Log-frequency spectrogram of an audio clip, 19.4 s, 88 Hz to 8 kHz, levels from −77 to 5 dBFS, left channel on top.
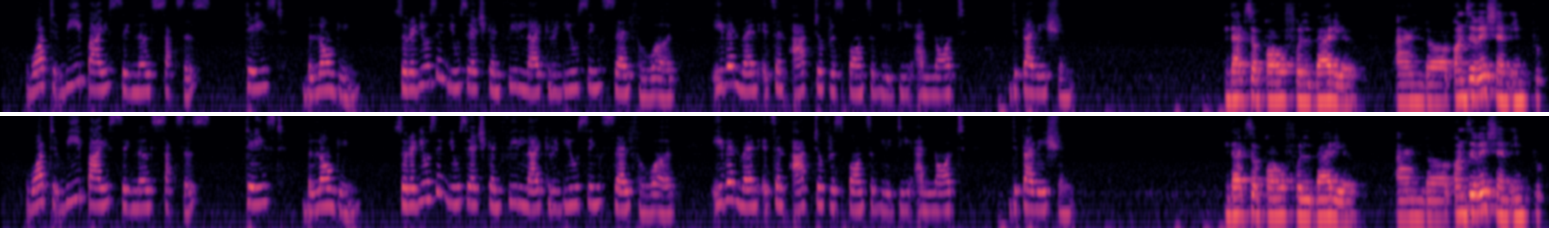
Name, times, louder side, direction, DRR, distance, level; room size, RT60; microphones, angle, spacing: voice 1, 0.3-2.6 3.1-4.5 4.9-8.4 8.9-11.9 12.6-13.4, right 1 dB, 20° right, 0.5 m, -36 dB
voice 2, 15.3-17.0 17.4-19.2, left 1 dB, 50° left, 0.6 m, -27 dB
2.5 x 2.4 x 2.3 m
head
